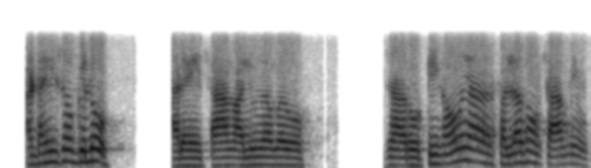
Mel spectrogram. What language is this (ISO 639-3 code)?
snd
